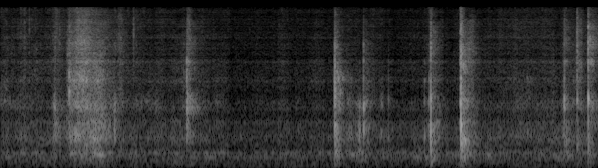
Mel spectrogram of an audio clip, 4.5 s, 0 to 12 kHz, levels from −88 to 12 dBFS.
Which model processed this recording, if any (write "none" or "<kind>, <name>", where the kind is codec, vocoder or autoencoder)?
codec, HILCodec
